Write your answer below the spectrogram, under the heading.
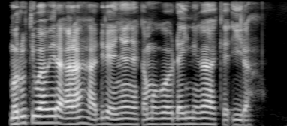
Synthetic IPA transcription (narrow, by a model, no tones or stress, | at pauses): moɾutiwaweɾaaɾaɦadiɾɛɲaɲakamoɣɔdaineɣakɛʔiɾa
